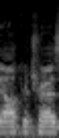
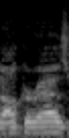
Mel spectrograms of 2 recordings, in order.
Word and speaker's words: Alcaraz: If a guy said Alcatraz instead of Alcaraz, would you have had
